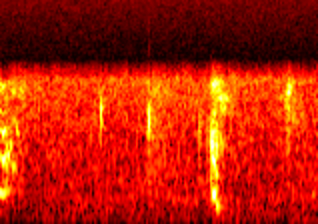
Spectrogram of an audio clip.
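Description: A newborn baby making two brief, faint squeaky whimpers, one at the start and a louder one near the end that slides down in pitch.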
